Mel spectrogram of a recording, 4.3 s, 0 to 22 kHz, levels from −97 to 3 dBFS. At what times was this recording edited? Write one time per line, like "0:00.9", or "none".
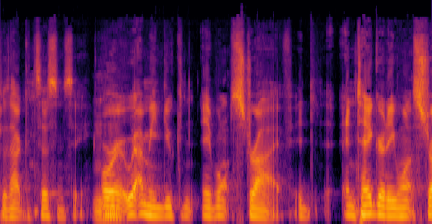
none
